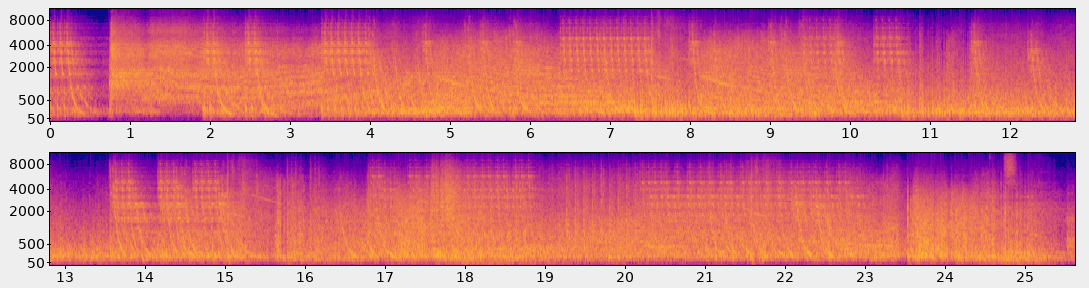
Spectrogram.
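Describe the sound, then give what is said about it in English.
Star Wars Utapau battle effects by Ben Burtt: a continuous, dense barrage of booming explosions, artillery-like blasts and rapid gunfire that stays loud and layered throughout. “Let's check out Utapau battle sounds.”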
